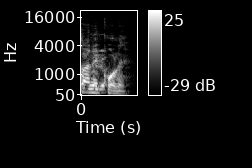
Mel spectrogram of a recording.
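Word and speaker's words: Sanniquellie: Kyle, I'm looking at you as Senequella. I didn't know if it was a city or whatever the hell it was. Oh, so it's pronounced Sanicole.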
